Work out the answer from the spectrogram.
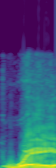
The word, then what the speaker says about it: weigh: And that's not W-A-Y in. You know, that's not weigh in. That's 그래요. weigh as in weight.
